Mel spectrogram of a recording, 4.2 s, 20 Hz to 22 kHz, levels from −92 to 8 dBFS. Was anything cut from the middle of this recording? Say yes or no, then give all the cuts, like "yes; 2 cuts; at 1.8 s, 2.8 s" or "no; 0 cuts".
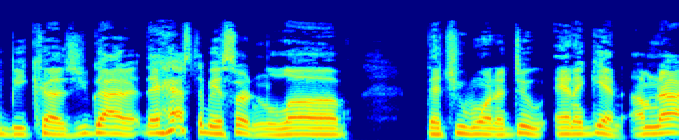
no; 0 cuts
